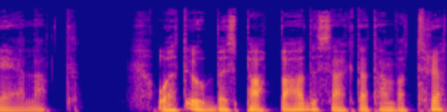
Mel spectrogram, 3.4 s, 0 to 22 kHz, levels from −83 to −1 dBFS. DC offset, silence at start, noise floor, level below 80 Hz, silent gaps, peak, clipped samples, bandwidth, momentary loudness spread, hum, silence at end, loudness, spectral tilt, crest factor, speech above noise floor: under 0.1%; 0 s; -49 dBFS; -36 dBFS; none; -2 dBFS; under 0.1%; 16.5 kHz; 12 LU; none; 0 s; -22 LUFS; -6 dB/octave; 20 dB; 28 dB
